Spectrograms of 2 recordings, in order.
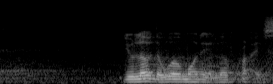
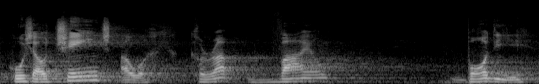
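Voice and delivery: very slow scripture reading with long pauses; 2 semitones lower, slower than usual. Real, not acted. Reading Philippians to the congregation, word by word, slowly. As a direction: let each word of the verse stand alone. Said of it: "let me just read slowly".

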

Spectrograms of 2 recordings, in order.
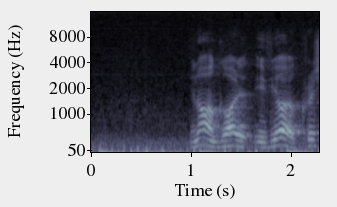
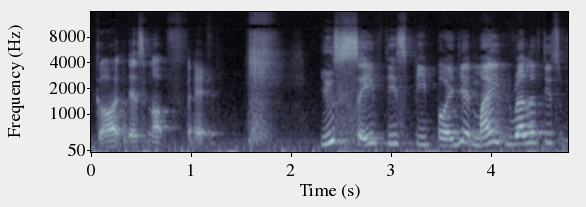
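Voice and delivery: whiny complaint; 4 semitones higher than usual. Acted. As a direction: sulk like a wronged child. Jonah complaining to God.

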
